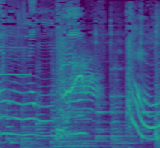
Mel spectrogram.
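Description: A cartoon character's wordless voice sound over background music; the voice rises and falls in pitch about halfway through.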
